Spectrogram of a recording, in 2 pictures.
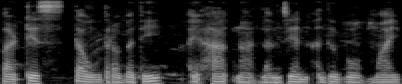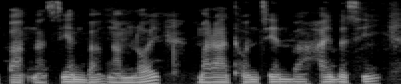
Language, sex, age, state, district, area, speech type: Manipuri, male, 30-45, Manipur, Tengnoupal, rural, spontaneous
